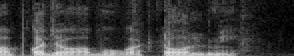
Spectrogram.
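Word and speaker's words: Ptolemy: सन 20 का मतलब आज से 2004 साल, 2004 साल पहले एक वैज्ञानिक आते हैं जिनका नाम है टॉलमी। ये टी इसमें साइलेंट है, इनका नाम है टॉलमी।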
